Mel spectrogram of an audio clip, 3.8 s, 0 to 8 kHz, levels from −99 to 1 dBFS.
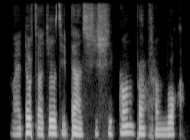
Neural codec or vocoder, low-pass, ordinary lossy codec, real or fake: codec, 24 kHz, 1 kbps, SNAC; 7.2 kHz; none; fake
